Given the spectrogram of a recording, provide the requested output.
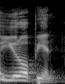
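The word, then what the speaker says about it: European: तो देखिए यूरोपियन, तो यूरोपियन को जब आप लिख कर देखेंगे तो साउंड आपको या का आएगा। अब यहाँ पे देखिए ई है, यू है, ई को अगर साइलेंट कर लेते हैं, फिर यू आपको वाउल है, बिल्कुल यू वाउल है, लेकिन साउंड या का दे रहा है, साउंड या का दे रहा है।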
